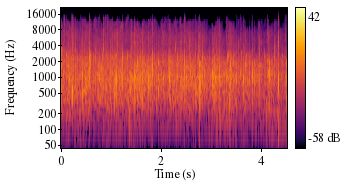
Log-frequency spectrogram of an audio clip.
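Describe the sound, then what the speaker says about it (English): A room full of people bursts into steady, dense applause for the founder of a youth success movement, loud and continuous throughout with no voices over it. "thank round of applause for her"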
